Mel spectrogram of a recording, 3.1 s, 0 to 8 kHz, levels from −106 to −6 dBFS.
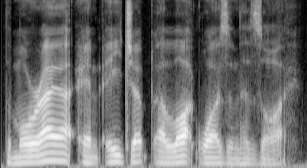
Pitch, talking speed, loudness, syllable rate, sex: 105 Hz, 175 wpm, -17 LUFS, 5.6 syllables/s, male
